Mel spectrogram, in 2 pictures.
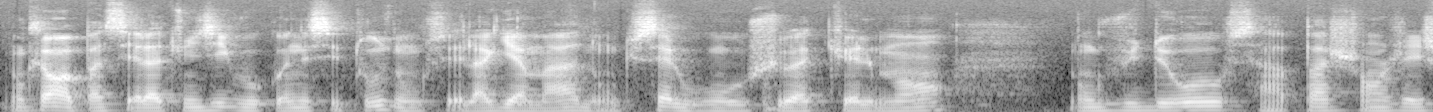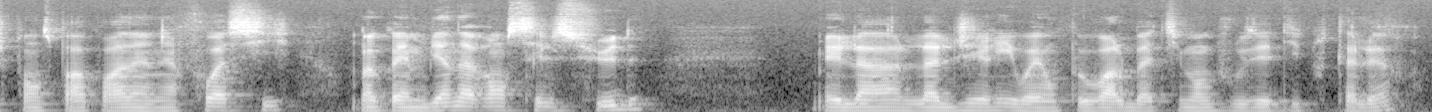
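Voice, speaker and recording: This gaming video host is a young man who narrates a game tour off the cuff, musing aloud in casual slang. He speaks a little fast in a low-ish, deeply monotone voice full of vocal fry.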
